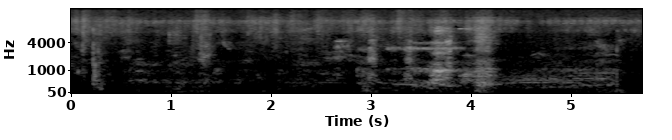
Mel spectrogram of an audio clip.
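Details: Several longcoat lilac German Shepherd pups, faint at first, then a burst of thin whining squeals and low grumbling whimpers midway, set against steady rustling and movement noise.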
